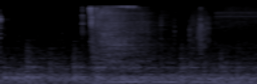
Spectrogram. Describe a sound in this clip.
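A game's portal gun fires with a whooshing burst.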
